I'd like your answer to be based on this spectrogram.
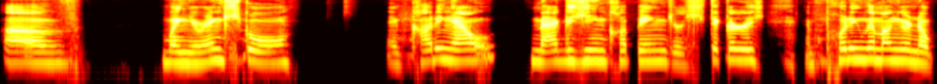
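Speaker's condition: Cerebral palsy; wheelchair user

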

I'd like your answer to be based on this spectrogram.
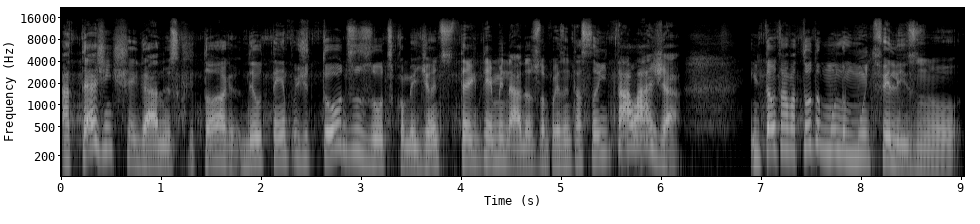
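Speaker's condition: Cleft lip; congenital cleft lip

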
